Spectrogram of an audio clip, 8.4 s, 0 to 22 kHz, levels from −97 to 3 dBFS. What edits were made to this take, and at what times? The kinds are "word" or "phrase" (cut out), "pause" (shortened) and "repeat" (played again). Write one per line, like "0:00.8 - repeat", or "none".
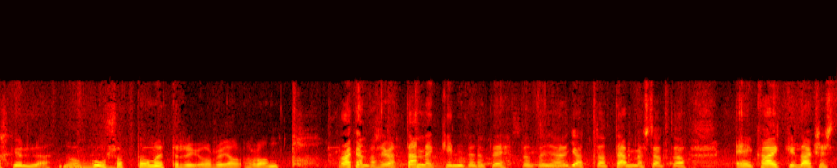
0:03.3 - pause
0:04.8 - word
